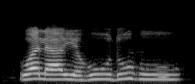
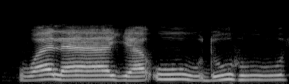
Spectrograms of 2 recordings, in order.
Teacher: इसके अलावा हम एक और गलती करते हैं, बहुत कॉमन है ये गलती, ऊपर वाली गलती से भी ज्यादा कॉमन है, वो है वला यऊदू में, वो वला यहूदू पढ़ते हैं, वला यहूदू हु, ठीक है, ये हा नहीं है, ये हमजा है, वला यऊ और लंबा वाला है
